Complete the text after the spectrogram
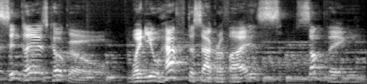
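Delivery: ordinary talk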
